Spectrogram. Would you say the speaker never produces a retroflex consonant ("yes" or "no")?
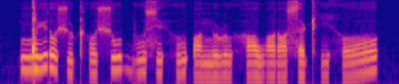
no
